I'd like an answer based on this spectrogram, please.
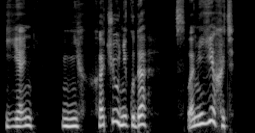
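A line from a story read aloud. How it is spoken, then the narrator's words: Terrified stammering through tears. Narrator (Russian): пролепетала я, заикаясь от ужаса и глотая злые слезы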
